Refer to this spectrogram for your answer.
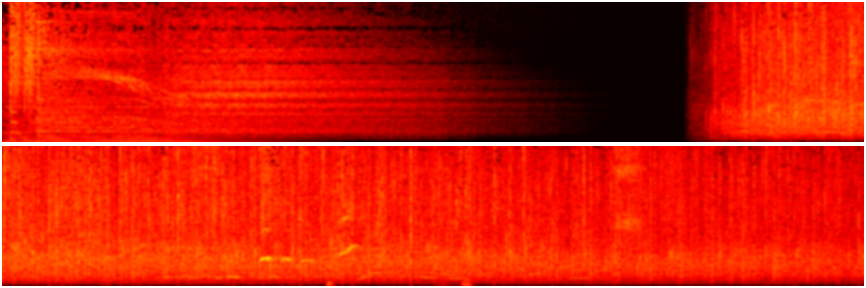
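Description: A fading musical sting gives way to silence, then an audience at the premiere of the Cupra Tavascan, a fully electric SUV, bursts into sustained, dense applause as a presenter comes on stage, keeping a steady loudness for about ten seconds, with a few faint whoops rising above the clapping.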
